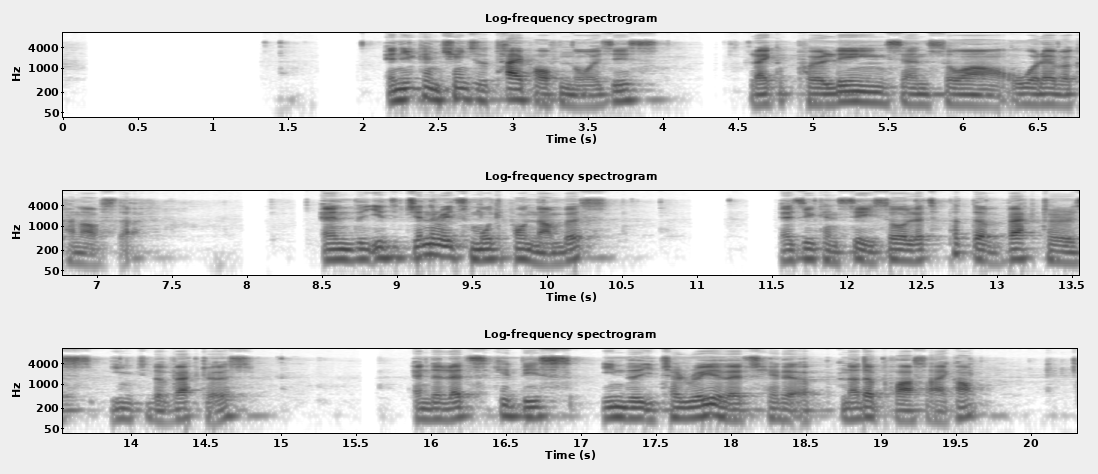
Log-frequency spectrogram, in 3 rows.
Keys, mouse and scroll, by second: 2.2-6.4 drag, 6.4-7.7 middle drag, 7.7 scroll down 1, 8.2 middle click, 8.8 click, 9.6 g, 10.2 click, 10.5 middle click, 11.3 click, 12.2 drag, 13.0-14.5 drag, 15.7-18.7 middle drag, 18.9-20.3 drag.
